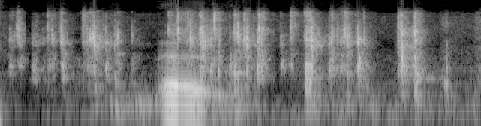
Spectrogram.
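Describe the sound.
Rapid, loud clatter of computer keyboard typing, continuous in quick irregular bursts, with a short stretch of voice breaking in about a third of the way through.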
